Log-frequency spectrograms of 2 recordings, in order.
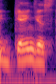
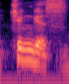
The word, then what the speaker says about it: Chinggis: they actually pronounce that uh, they don't say Genghis, they they say Chinggis.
